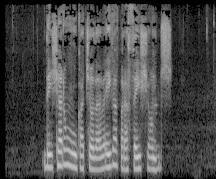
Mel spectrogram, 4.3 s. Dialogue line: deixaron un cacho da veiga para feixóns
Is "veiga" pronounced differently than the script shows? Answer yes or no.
no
